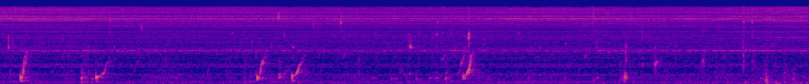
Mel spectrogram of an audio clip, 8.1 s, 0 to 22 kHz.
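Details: 2004 Honda Civic with check engine light and cylinder 3 misfire, engine off, air fed into the cylinder with the crank turned to top dead center: scattered bubbling and gurgling pops in the coolant. Leaking head gasket, repair confirmed the fix.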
